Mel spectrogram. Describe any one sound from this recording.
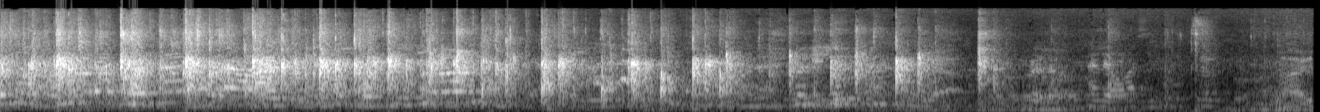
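Men and women chatter in a crowd nearby.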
